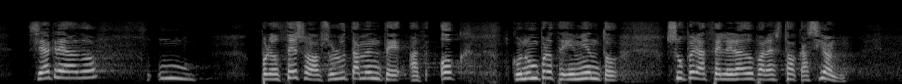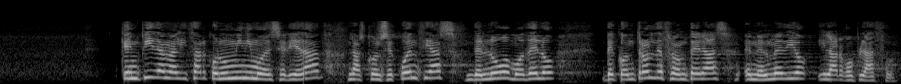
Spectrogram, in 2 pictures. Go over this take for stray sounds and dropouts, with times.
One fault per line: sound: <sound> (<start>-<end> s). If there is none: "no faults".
no faults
